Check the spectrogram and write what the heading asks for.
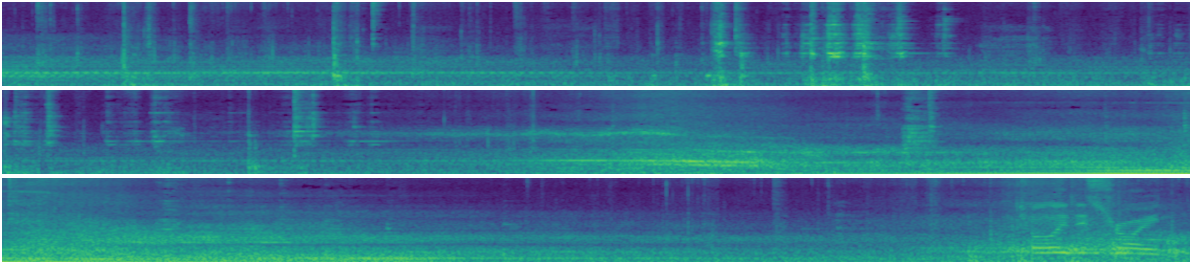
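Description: Road traffic going by on an interstate highway, with a heavy vehicle's low drone swelling to its loudest a little past the middle and then fading. Scattered sharp metallic clicks and clinks of hand tools come in the first half as the wheel of a flat motorhome tire is unbolted.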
